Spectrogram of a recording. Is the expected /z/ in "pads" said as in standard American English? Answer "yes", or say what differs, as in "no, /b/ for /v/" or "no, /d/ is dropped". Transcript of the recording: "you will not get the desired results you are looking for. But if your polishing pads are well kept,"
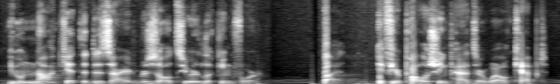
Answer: yes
